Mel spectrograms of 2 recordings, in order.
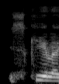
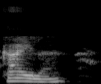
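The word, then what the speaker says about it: Scylla: Skyla is the second one. Skila is the first one. Am I right? Yes, you're right. Skyla DB. I don't know why. Um, I don't know why. Google is pronounced as Skyla.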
